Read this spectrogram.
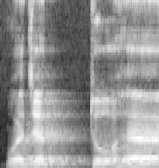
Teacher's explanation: വജത്തു സാക്കിനത്തായ ദാലിനെ തായിലേക്ക് പൂർണ്ണമായും ലയിപ്പിക്കുന്നു. ഇദ്ഗാം അൽ മുതജാനിസൈൻ അസ്സഗീർ എന്നാണ് ഇതിൻ്റെ പേര്.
